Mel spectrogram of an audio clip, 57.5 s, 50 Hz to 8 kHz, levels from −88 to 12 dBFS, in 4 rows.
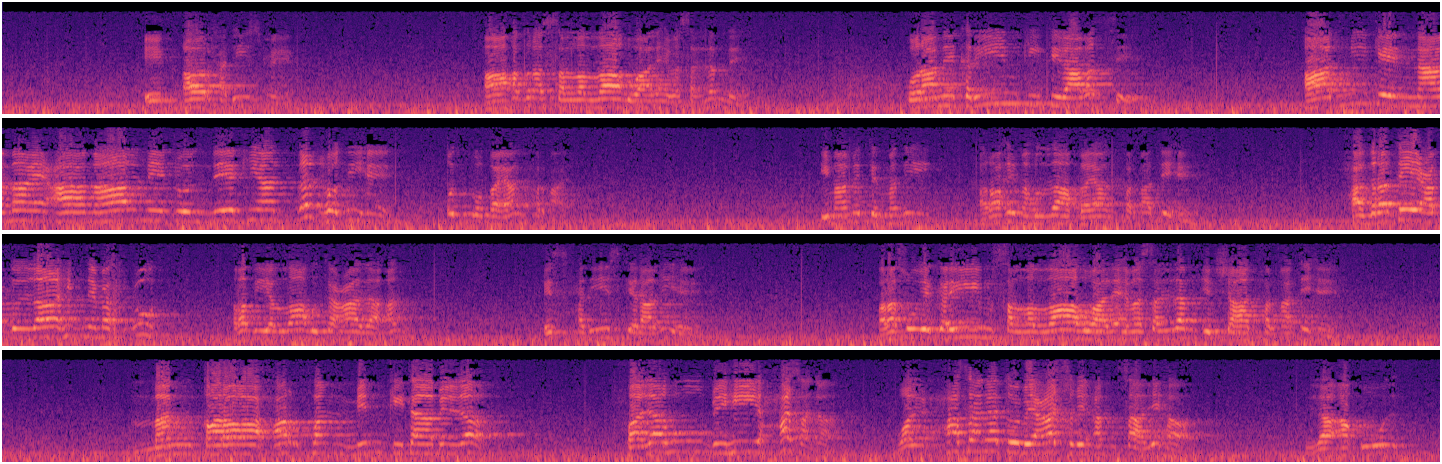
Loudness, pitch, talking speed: -17 LUFS, 180 Hz, 75 wpm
